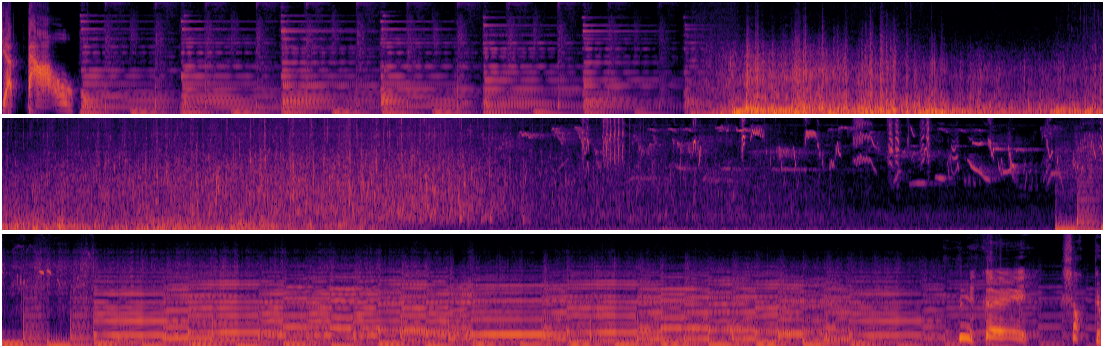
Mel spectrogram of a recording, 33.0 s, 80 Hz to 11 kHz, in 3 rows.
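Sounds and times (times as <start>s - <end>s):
thunder rumble: 6.8s - 15.2s, 21.6s - 31.6s
rain hiss: 6.9s - 19.3s
birds chirping: 13.6s - 26.5s.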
